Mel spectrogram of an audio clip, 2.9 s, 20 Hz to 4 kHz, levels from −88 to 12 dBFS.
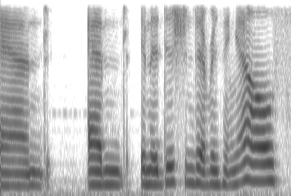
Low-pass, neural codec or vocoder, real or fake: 3.6 kHz; codec, 16 kHz, 8 kbps, FunCodec, trained on Chinese and English, 25 frames a second; fake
